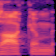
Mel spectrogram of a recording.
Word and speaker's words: Zoccam: So it's Zoccam, and just download it and use it. Pronounced Zoccam as in Soccam.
